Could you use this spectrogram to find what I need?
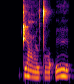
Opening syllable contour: falling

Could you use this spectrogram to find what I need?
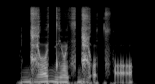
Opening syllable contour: rising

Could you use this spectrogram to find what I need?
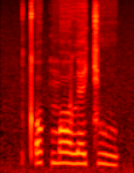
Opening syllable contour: low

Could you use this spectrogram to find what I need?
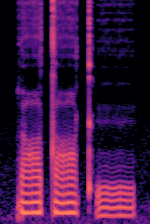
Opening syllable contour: high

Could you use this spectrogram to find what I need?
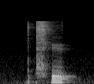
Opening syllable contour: rising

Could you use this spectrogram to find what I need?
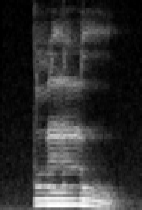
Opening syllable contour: high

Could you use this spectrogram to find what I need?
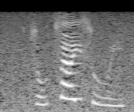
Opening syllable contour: rising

